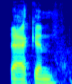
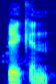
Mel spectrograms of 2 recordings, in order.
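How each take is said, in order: First: Dakin with a short A, like "dack-in"; alternative pronunciation. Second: Dakin with a long A, like "day-kin"; alternative pronunciation. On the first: Player second-guessing a card's name, short-A pronunciation. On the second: Player trying out a card's name, long-A pronunciation. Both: Shown as a demonstration. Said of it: "However his name is pronounced".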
